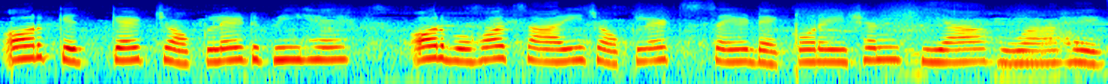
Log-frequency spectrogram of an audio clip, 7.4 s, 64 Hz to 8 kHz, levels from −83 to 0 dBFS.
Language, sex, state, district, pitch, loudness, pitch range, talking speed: Hindi, female, Madhya Pradesh, Dhar, 245 Hz, -17 LUFS, 235-265 Hz, 120 wpm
